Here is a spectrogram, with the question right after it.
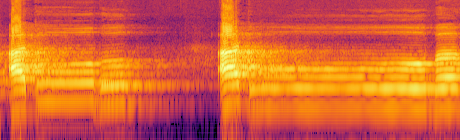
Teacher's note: با کو یہاں میں نے قلقلہ کر دیا، اور واو مدہ یعنی حروف مدہ کے بعد والا حرف اگر ساکن ہو تو حروف مدہ کو وقف میں 3 الف کے برابر لمبا کرتے ہیں۔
